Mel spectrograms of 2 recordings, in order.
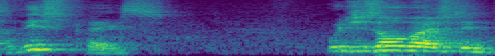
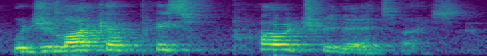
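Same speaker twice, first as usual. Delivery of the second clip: lightly acted pitch to a passerby, higher; a hint of a street poet's polite offer, voice lifted; 8 semitones higher than usual. Poet offering a passerby a poem on the street, lightly acted pitch. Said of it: "where I would say".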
